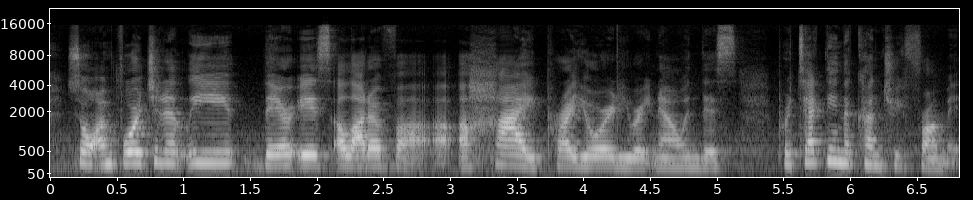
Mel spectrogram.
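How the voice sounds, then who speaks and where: Speaking with a Spanish accent, a woman uses a medium pitch with ordinary pitch variation. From Ecuador. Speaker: vlogger and ministry worker. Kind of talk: casual opinion vlog. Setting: at home with dad and dog nearby. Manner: halting, with repeated words and fillers.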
